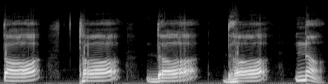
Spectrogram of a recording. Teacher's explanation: उसके अलावा त थ द ध और न, ये दांतों पे आते हैं। जरा ख्याल करेंगे, ऊपर के दांतों पे टच हो रहे हैं। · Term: दंत्य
